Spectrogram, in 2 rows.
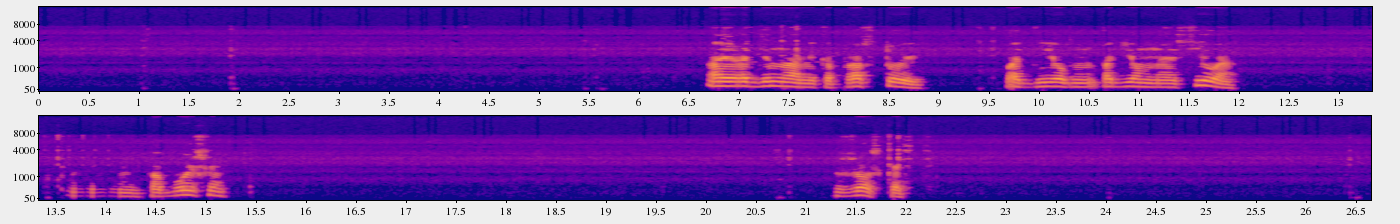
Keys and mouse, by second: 1.0 click, 5.4 click, 7.4-9.5 drag, 13.4 click, 13.9 click, 20.6 click, 21.7 click, 24.0-26.4 drag.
